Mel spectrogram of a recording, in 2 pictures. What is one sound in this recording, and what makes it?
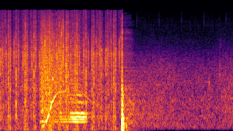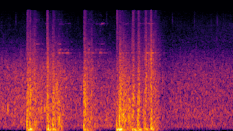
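Cartoonish game sound effects pop, chime and whoosh.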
